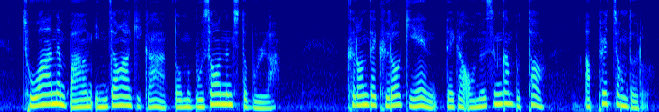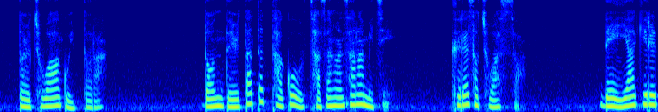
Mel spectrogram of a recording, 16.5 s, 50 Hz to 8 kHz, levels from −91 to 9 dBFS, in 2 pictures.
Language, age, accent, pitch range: Korean, 20-39, native, 190-245 Hz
